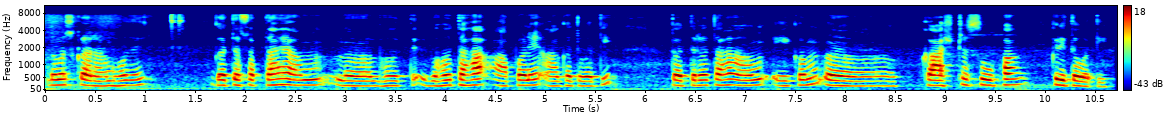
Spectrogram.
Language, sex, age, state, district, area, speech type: Sanskrit, female, 60+, Maharashtra, Nagpur, urban, spontaneous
